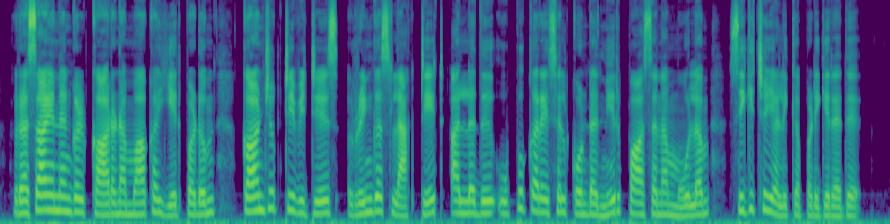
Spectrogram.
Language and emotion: Tamil, neutral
